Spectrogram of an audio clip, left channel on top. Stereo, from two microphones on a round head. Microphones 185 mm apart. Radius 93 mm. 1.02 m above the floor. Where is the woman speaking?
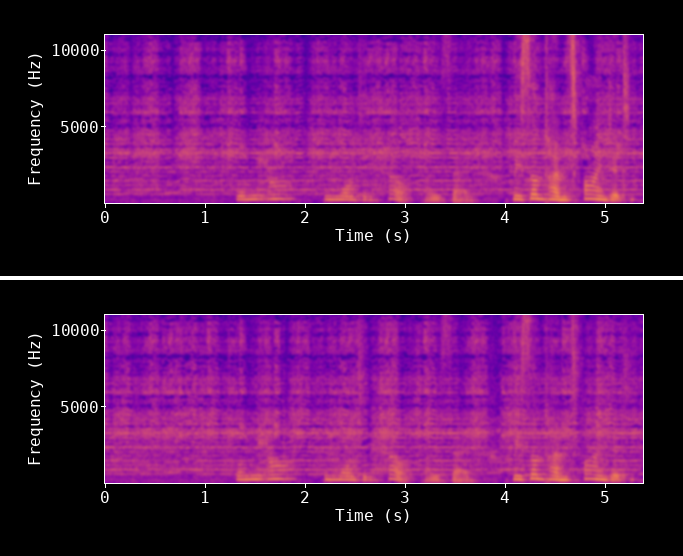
25° right (ahead or behind), 1.7 m; by 5.3 s 45° left (ahead or behind), 0.8 m.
